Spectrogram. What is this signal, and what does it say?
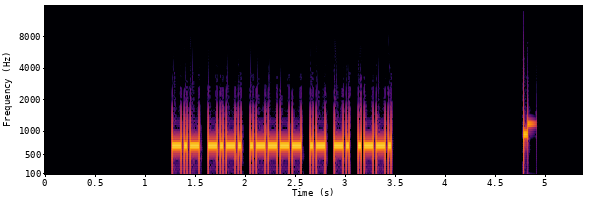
Morse code, heard as a keyed tone, about 40 wpm, 700 Hz. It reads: KC1ANP
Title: USA Call Signs Repeated 2x 40wpm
